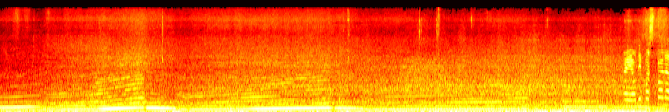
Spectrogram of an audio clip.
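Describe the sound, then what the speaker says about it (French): A car accelerating on a long straight road, its engine note climbing in steady sweeps with audible gear changes and a constant road hum inside the cabin. "on va faire une petite accélération là"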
